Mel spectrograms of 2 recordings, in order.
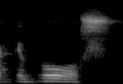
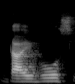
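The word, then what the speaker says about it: divorce: ओ आर CE actually इसका correct pronunciation होता है डिवोर्स डाइवोर्स नहीं डिवोर्स फिर सी ओ यू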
